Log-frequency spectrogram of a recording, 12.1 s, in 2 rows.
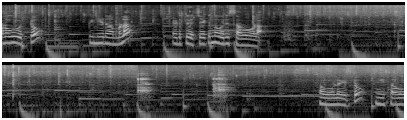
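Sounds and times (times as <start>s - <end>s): oil sizzling in a pan: 0.0s - 12.0s
onion tipped into hot oil: 8.1s - 8.6s, 9.2s - 9.7s.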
